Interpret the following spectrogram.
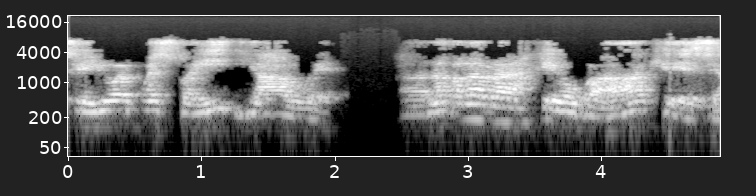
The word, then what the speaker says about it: Yahweh: Y por eso entonces creo que la pronunciación Yahweh o Yahvé es más acertada que la forma que tenemos en Reina Valera.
